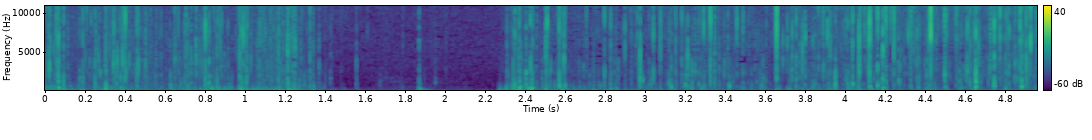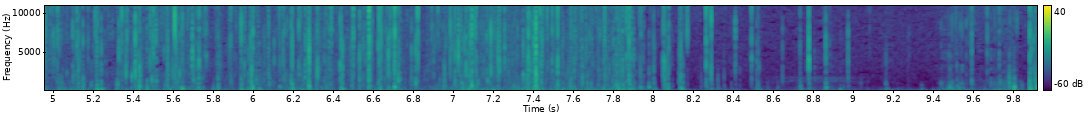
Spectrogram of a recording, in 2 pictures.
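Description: Fingertips scratch and rub clear plastic cling wrap stretched over a microphone head while hands cup the mic. The result is a dense, muffled crackling and rustling dominated by deep, rumbling low end. It drops to near silence briefly around two seconds, then continues steadily, easing somewhat quieter near the end.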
